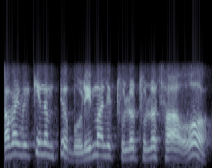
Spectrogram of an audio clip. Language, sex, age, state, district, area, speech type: Nepali, male, 60+, West Bengal, Kalimpong, rural, conversation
